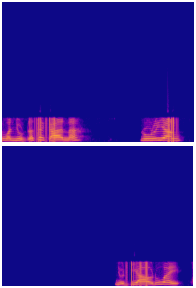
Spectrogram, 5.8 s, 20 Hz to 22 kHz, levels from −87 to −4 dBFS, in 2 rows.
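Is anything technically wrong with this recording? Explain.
Yes. Sharp ticks and crackle sit over the speech from 0.40 to 0.79 s, 2.48 to 2.64 s and 4.72 to 5.06 s. These are bit errors on a digital phone line: flipped bits in the G.711 telephone stream each corrupt a single sample, and a flipped high-order bit, or a flipped sign on a loud sample, produces a sharp click.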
